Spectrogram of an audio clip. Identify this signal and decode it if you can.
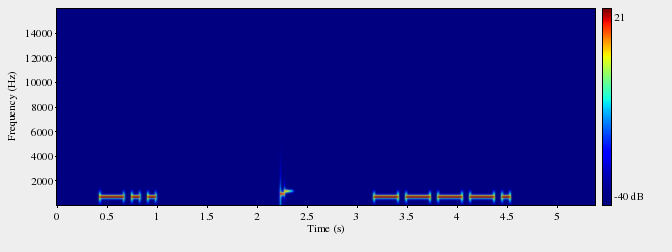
Morse code, heard as a keyed tone, about 15 wpm, 700 Hz. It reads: D 9
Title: Single Letter-Number Alt 15wpm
